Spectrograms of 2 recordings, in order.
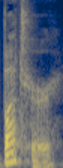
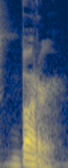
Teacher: And that's that kind of tapped R that only, not really fully trilled like a brr, but just a quick little tap · Shown in: second take · And that's kind of the R that we're talking about here in Latin, usually.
